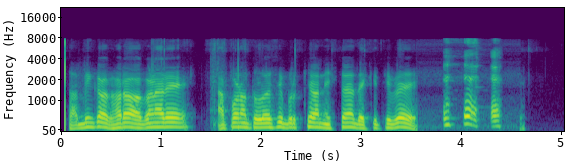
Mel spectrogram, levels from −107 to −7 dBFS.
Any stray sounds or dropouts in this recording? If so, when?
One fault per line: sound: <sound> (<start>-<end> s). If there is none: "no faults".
sound: laugh (3.8-4.4 s)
